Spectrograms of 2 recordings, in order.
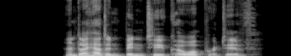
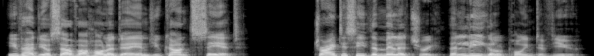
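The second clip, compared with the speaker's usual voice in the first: a lightly raised, measured officer's voice; stern officer; 9 semitones higher, 6 dB louder than usual. A narrator's reading. Officer warning Peter against anything rash, lightly voiced and grave. Officer explains legal point.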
